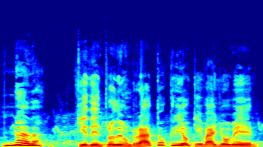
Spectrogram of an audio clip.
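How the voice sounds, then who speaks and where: An actress playing a fussing, caring, grumbling companion in a radio soap opera, chiding and exclamatory with a Costa Rican accent. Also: female voice, fairly high pitch, measured pace, loud music behind the voice, close to an everyday voice.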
